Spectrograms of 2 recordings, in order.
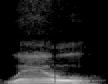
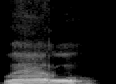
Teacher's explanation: Wawunya di sini tipis, roknya tebal.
